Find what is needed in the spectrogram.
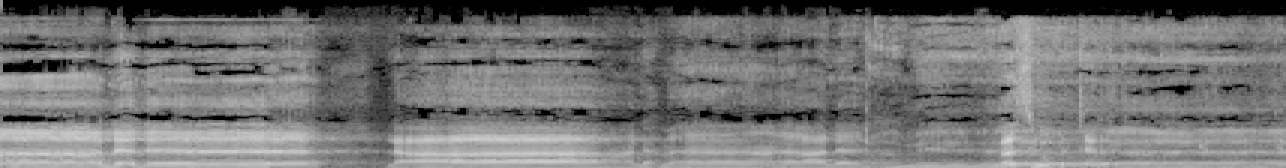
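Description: A man's voice singing Ethiopian Orthodox chant: long held, wavering notes that step between pitches, broken by a short breath about two seconds in.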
